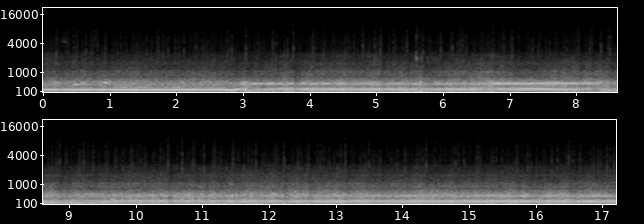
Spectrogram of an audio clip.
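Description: Lamborghini engine running steadily at cruising speed, heard from inside the open-topped cabin over a low rumble. Its pitch jumps about three seconds in and shifts again near the middle.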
